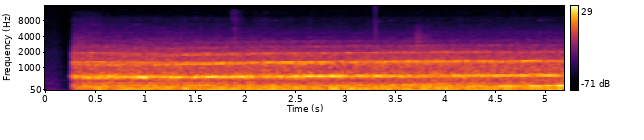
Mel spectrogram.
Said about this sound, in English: Hackers got into the emergency notification system in Dallas and set off 156 sirens.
